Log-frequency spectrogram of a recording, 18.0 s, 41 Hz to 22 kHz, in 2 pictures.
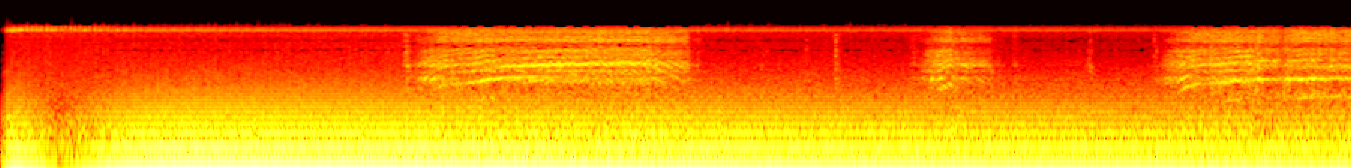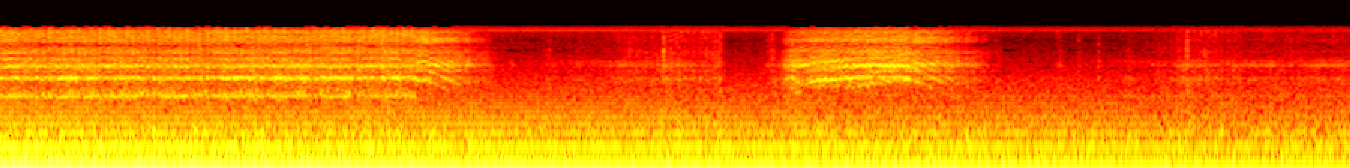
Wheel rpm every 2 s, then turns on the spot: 0, 70, 40, 20, 150, 140, 10, 60, 10.
4-6 16-18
